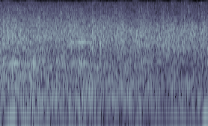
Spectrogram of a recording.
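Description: An audience applauds steadily, a dense, continuous wash of many hands clapping at an even, fairly loud level for the whole stretch, with no voices standing out above it.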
